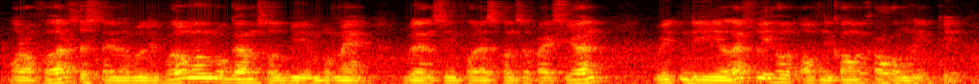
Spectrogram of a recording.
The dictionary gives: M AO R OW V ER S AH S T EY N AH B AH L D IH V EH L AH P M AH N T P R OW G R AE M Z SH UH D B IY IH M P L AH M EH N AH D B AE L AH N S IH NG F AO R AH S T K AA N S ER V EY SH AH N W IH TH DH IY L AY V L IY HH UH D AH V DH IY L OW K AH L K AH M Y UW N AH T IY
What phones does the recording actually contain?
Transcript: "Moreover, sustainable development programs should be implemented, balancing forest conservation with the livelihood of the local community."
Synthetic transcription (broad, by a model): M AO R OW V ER S AH S T EY N AH B AH L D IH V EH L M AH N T P R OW G R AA M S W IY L B IY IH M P L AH M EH N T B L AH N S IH NG F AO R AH S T K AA N S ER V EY S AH N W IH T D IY L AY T L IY HH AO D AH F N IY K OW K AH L K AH M UW N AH T IY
